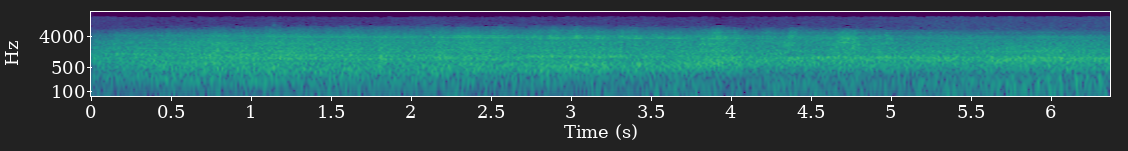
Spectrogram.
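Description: Jet airliner's engines passing close by: a loud, steady rush with a high whine running through it, swelling up just at the start.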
